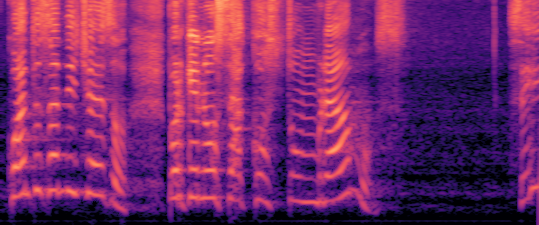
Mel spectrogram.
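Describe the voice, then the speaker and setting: High-voiced woman preaching with animation. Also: unhurried. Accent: Peruvian. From Peru. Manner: animated, acts out family members' voices. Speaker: pastor. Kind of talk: sermon with storytelling. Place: church hall.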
